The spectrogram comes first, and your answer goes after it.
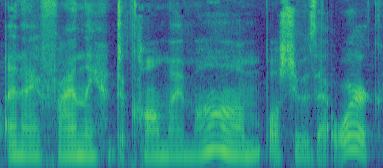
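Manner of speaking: ordinary talk, nothing marked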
